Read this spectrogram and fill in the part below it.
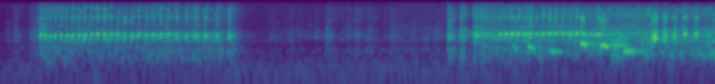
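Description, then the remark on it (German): A rapid, bubbling trill of a female common cuckoo rings out for a couple of seconds, pauses, then returns louder and longer, with fainter bird calls in the background. “Der Ruf des Kuckuckweibchens.”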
